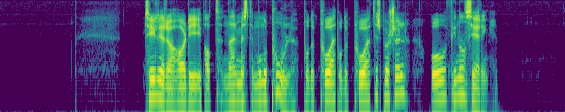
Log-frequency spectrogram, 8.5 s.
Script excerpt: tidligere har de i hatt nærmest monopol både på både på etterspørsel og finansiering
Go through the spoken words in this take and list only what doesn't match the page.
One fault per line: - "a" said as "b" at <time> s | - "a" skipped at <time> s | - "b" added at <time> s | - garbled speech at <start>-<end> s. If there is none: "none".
none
